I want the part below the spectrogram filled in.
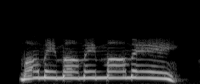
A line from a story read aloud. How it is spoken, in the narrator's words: I squealed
